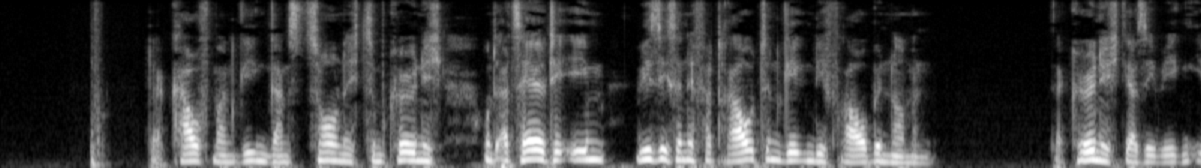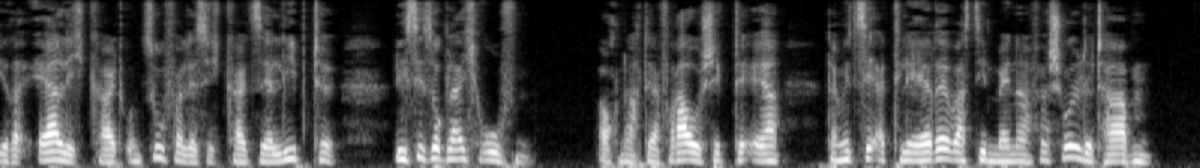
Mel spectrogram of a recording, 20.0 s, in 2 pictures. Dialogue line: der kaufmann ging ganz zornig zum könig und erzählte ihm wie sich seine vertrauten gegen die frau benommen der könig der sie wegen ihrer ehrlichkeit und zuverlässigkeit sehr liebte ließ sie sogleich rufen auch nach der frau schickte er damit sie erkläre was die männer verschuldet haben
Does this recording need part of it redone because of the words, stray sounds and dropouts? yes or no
yes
